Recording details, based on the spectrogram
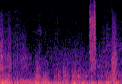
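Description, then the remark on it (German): A single crisp camera shutter click, a brief snap standing out over a low murmur of voices and background noise. “So, ein Foto von der Höhle.”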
